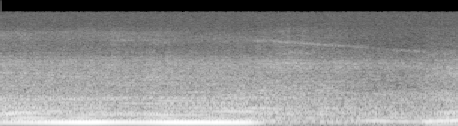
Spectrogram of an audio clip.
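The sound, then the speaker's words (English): A truck's heavy engine rumbles steadily in the background, a low drone that swells and then eases off as it drives past, with no voices. “Okay, got a truck in the background there going by.”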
